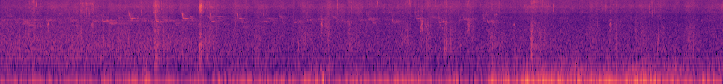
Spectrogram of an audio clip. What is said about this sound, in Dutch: je hoort wel aan de wind dat we nu het bos uitlopen. en voor ons uit eh, is het een en al openheid.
